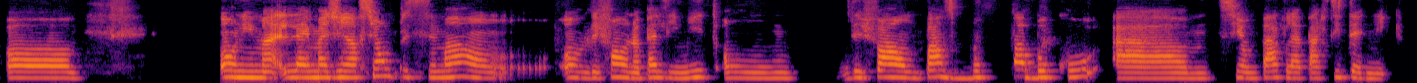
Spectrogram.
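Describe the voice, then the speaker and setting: A young woman, not a native speaker of the language, answering interview questions as a designer in a measured way and often pausing to find words. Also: fairly high pitch, steady tone, darkish tone. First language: not French. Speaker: designer guest.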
